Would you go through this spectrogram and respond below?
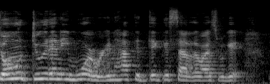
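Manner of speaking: angry, getting mad. Recalling a car stuck with wheels spinning, retelling angry words to the driver. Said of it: "I got so mad".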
